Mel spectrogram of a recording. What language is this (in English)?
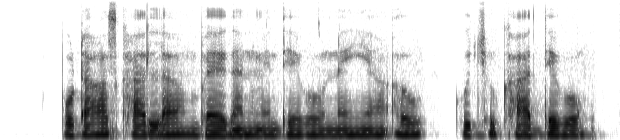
Chhattisgarhi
